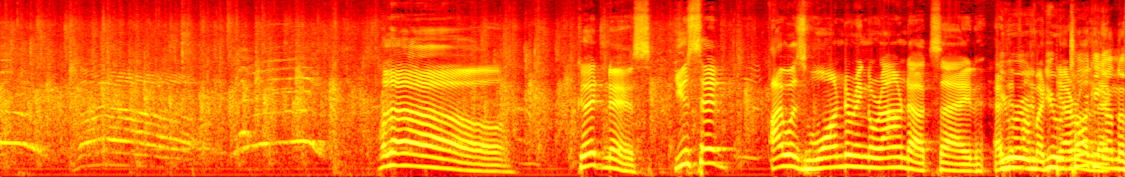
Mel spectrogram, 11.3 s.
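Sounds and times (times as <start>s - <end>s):
audience applause welcoming a guest onto a stage: 0.0s - 8.5s
speech: 3.8s - 5.2s, 5.8s - 11.2s.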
